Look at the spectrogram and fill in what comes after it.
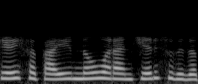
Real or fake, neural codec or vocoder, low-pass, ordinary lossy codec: fake; codec, 16 kHz, 0.5 kbps, FunCodec, trained on LibriTTS, 25 frames a second; 3.6 kHz; none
